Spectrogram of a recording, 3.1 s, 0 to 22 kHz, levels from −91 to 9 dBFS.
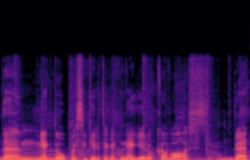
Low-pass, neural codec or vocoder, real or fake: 14.4 kHz; vocoder, 48 kHz, 128 mel bands, Vocos; fake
